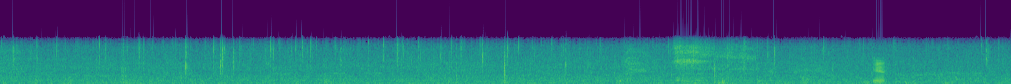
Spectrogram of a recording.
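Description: Heavy rain falling steadily: a constant hiss dotted with many sharp ticks of drops striking close by.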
